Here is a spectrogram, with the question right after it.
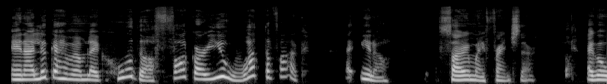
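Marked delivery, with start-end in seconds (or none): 1.1-3.1 retold indignant outburst, higher pitched; mock-outraged, high-pitched disbelief; indignant challenge. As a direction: act out an affronted challenge, pitch jumping up without shouting. Retold confrontation with intruding stranger.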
